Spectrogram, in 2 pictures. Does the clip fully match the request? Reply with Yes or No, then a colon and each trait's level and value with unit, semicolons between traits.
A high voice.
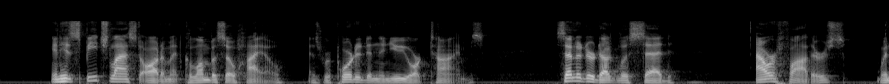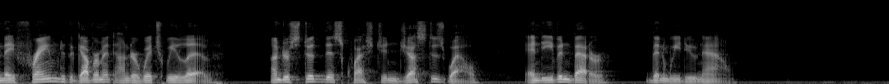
No: very low, 95 Hz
